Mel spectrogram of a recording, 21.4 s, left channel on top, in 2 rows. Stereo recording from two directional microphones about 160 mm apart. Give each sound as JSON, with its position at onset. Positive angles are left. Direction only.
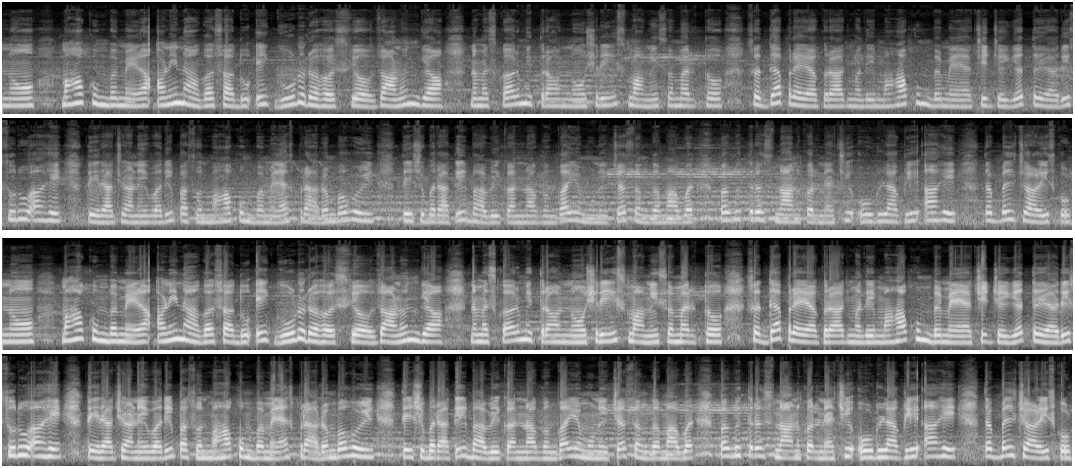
{"t": 0.0, "sound": "a woman's voice", "side_deg": 5}
{"t": 0.6, "sound": "a woman's voice", "side_deg": -5}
